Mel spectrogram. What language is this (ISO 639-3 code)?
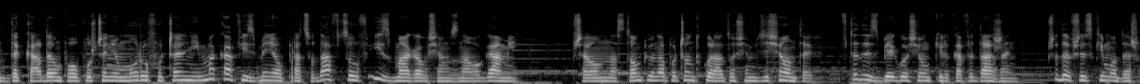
pol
